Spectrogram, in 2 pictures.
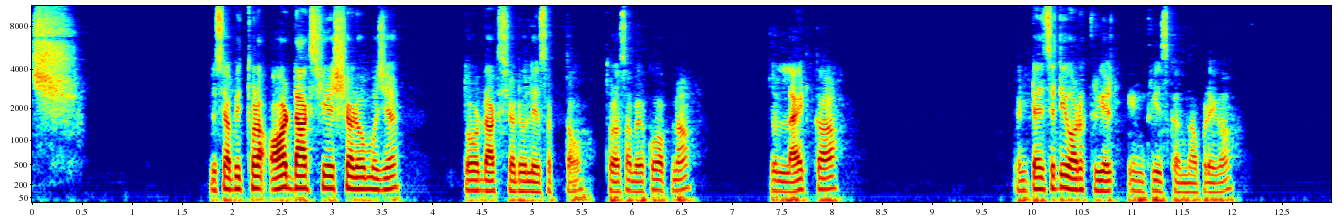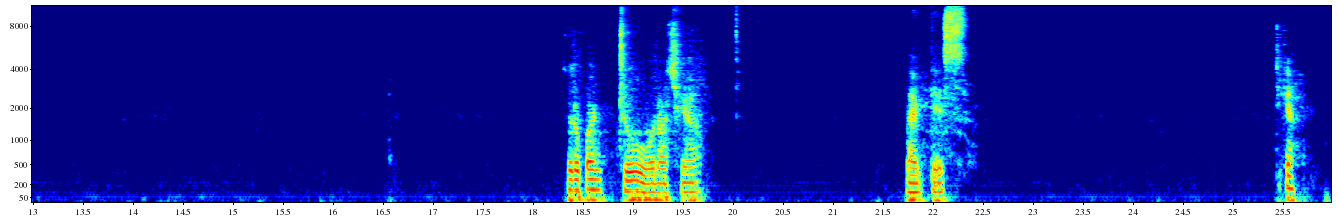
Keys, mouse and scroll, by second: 8.7-12.1 drag, 18.5 click, 20.0 KP_2, 20.2 KP_0.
